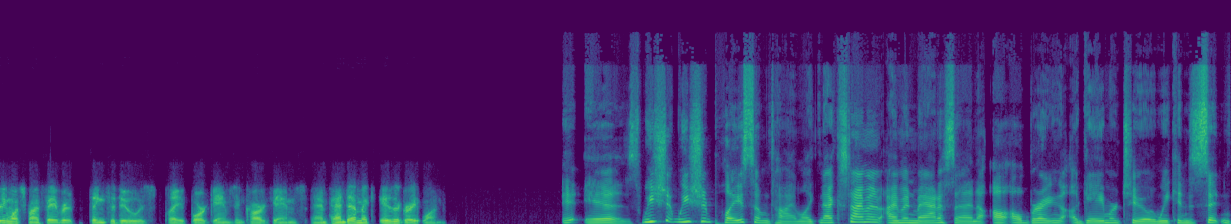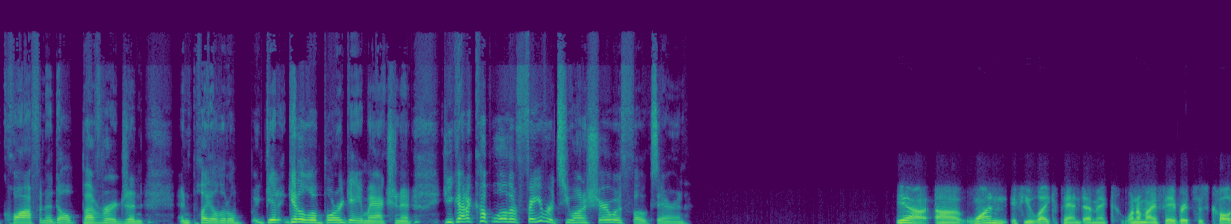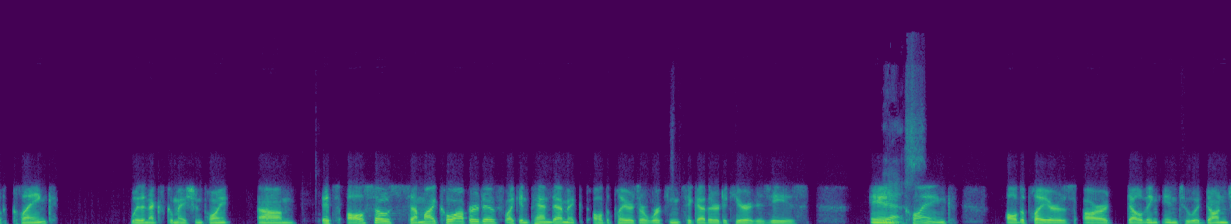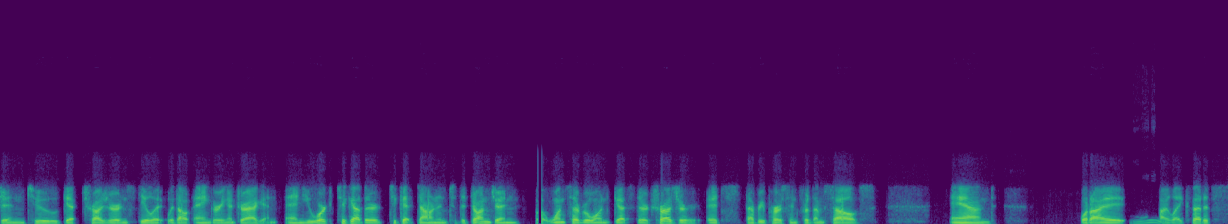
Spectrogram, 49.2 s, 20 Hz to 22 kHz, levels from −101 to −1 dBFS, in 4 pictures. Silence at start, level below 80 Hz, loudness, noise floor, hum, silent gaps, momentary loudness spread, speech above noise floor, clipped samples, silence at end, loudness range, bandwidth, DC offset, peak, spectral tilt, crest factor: 0 s; -64 dBFS; -27 LUFS; -87 dBFS; none; none; 8 LU; 61 dB; under 0.1%; 0.2 s; 4 LU; 18.5 kHz; under 0.1%; -6 dBFS; -5.5 dB/octave; 22 dB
